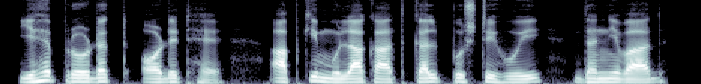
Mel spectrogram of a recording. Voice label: hindi output, dub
